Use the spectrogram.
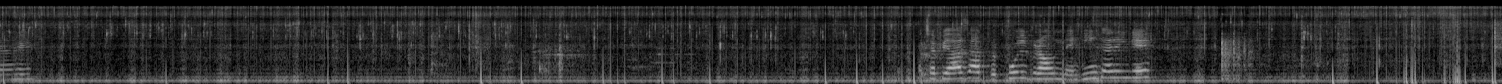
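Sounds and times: onions sizzling with pops: 0:00.0 - 0:15.0.

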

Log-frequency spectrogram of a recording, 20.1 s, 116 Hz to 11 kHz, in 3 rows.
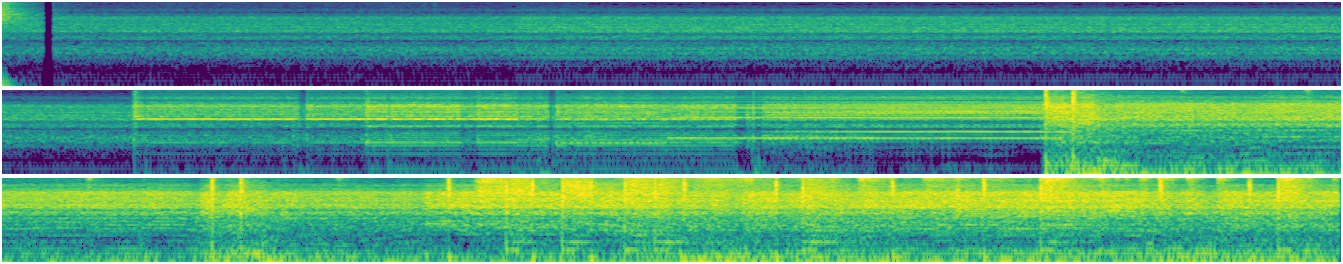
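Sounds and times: hissing hum: 0:00.0 - 0:20.0.

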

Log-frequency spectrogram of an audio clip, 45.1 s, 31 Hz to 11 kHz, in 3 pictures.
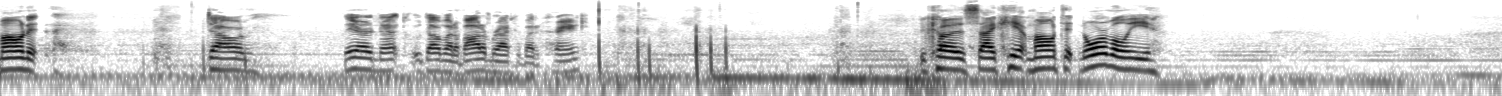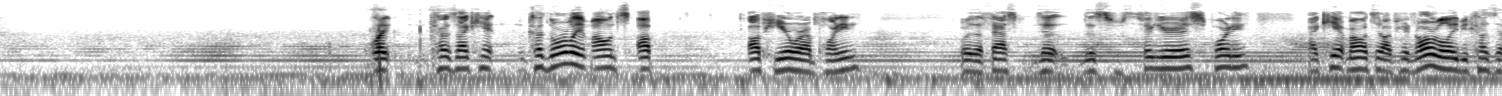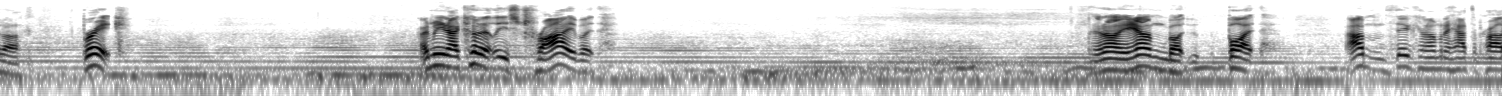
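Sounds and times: low rumble: 0:00.0 - 0:45.0
steady hum of held tones: 0:00.0 - 0:45.0.

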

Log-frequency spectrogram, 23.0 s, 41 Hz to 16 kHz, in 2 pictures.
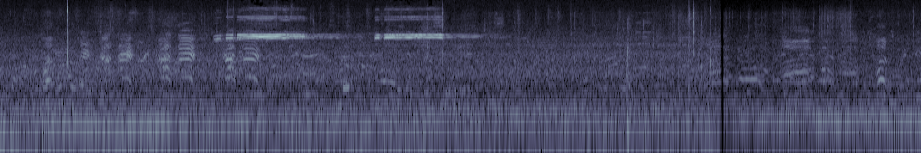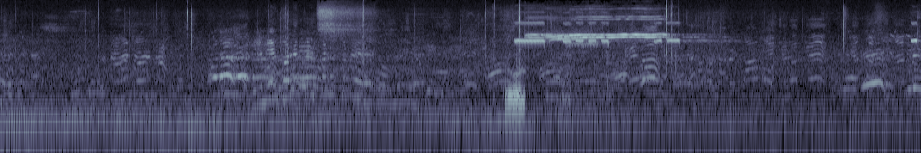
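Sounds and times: whistle blasts: 0:02.7 - 0:06.1, 0:17.9 - 0:20.6
voices chattering and calling out: 0:12.0 - 0:23.0.

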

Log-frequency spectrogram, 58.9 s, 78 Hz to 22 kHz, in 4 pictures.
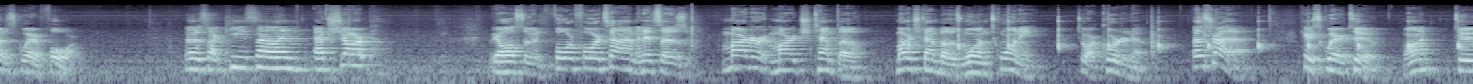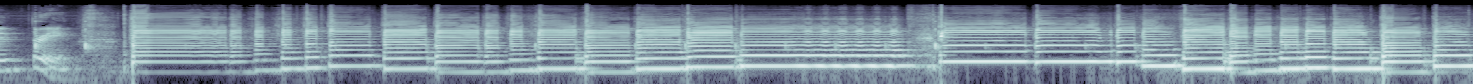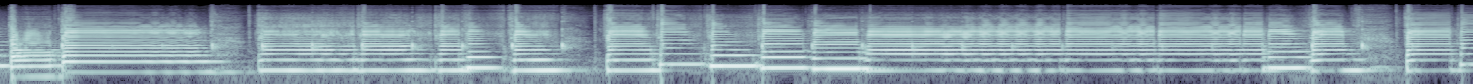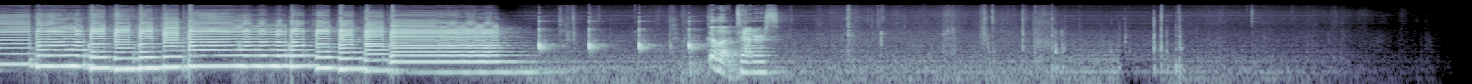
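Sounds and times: tenor saxophone march melody: 0:16.0 - 0:49.9.

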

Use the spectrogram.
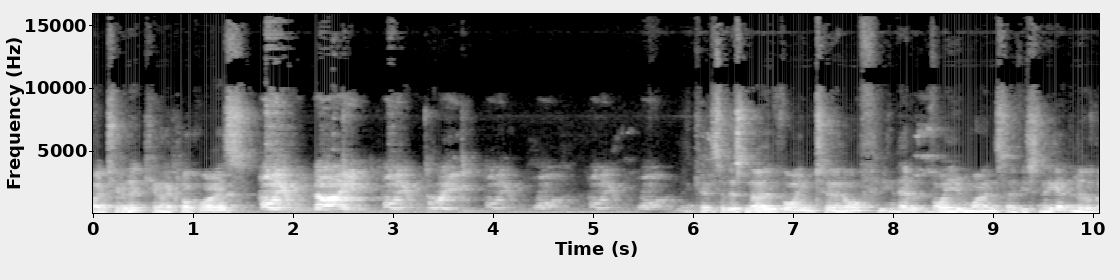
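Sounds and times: recorded male voice announcing: 0:00.0 - 0:07.6.

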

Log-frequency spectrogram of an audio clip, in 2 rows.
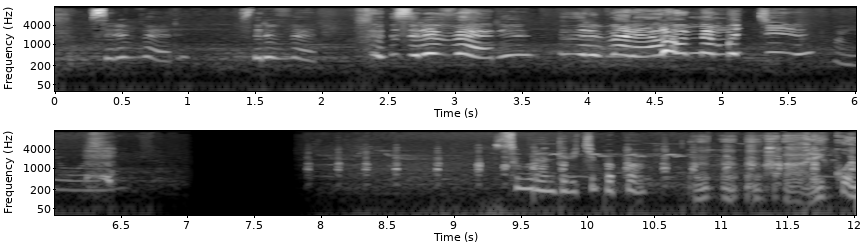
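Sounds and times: chicken clucking: 0:07.9 - 0:12.0.

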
